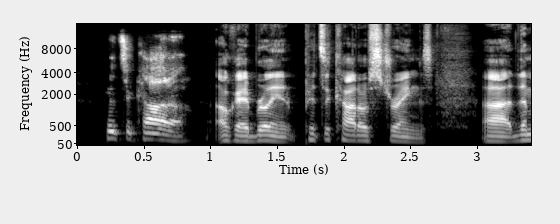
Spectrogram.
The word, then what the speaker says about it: pizzicato: Oh, I feel really bad because I'm not really big on pronouncing music terms. Pizzicato? Pizzicato.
